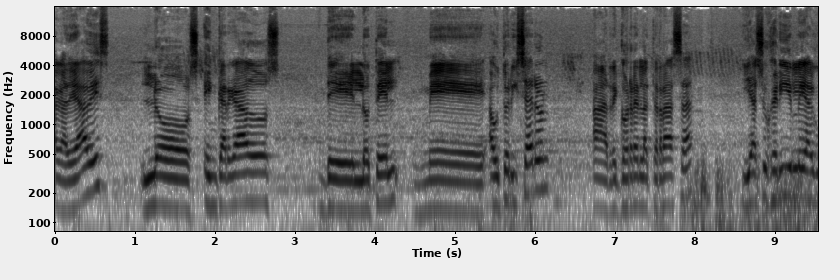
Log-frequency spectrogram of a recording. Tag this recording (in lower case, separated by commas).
speech, outside, rural or natural, bird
